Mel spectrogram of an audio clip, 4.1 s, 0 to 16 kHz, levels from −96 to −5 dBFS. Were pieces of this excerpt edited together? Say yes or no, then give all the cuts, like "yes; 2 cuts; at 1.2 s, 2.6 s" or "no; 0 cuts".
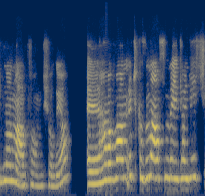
yes; 1 cut; at 1.5 s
